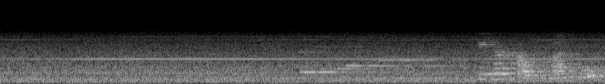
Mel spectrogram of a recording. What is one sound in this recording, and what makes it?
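An electric locomotive hums as it approaches.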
